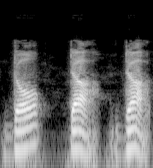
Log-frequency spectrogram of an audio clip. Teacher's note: Antara O dengan A. Seperti orang mengucapkan loro, 2, loro, sakit, A.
